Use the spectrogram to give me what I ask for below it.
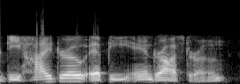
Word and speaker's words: dehydroepiandrosterone: DHEA, short for dehydroepiandrosterone.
